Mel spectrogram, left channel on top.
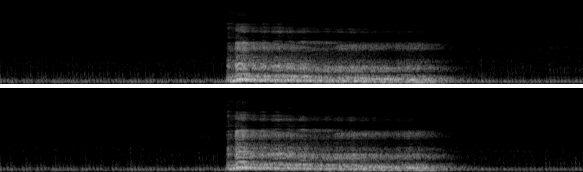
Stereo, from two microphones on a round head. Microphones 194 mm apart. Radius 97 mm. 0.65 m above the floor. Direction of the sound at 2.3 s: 15° right (ahead or behind).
